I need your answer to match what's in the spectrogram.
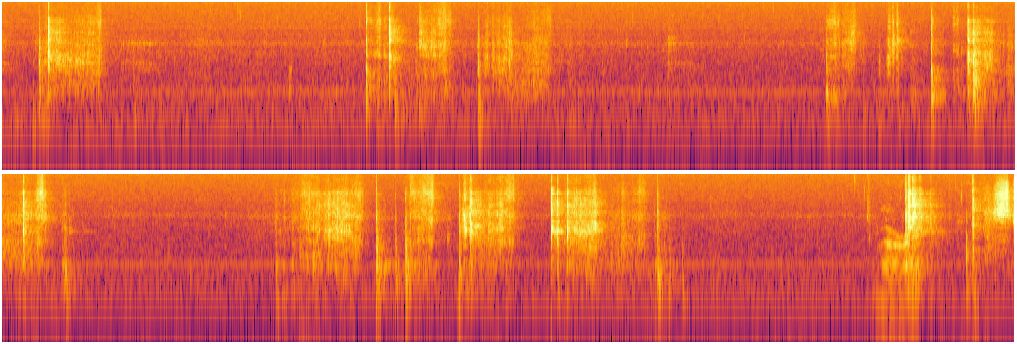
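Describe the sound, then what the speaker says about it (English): A spoon dragged around a pot of potato soup, giving scattered bursts of scraping and rubbing against the metal separated by quiet pauses, close and fairly soft, with no speech over it. "All right, stir that up."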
